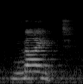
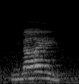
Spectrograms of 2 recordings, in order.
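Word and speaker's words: knight: में भी यहां पर जो के है वो साइलेंट है ठीक है ये साइलेंट हो रहा है कब साइलेंट होगा अब आप इसको क्या बोलोगे नो अब के को प्रोनाउंस नहीं करेंगे नो नॉट नाइट नाइट तो यहां पे कब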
